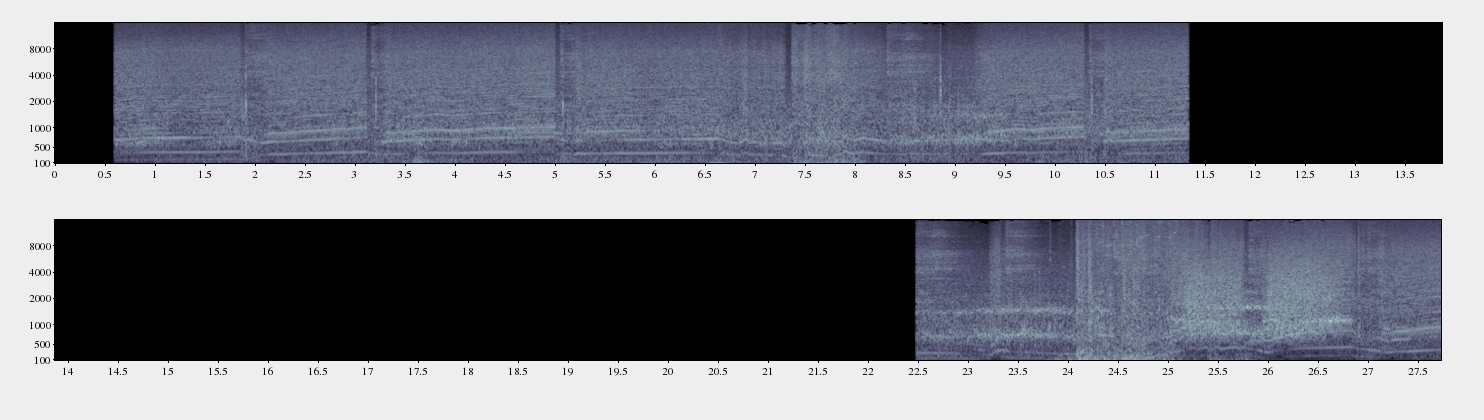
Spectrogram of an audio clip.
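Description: A sports car engine roars and revs up and down through gear changes.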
